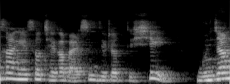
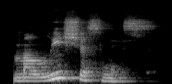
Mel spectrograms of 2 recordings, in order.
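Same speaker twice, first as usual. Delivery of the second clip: maliciousness with stressed second syllable li; 4 semitones lower, 4 dB quieter than usual. Explaining how stress shifts in longer words: stress on second syllable li. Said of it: "이음절로 강세가 옮겨져서".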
